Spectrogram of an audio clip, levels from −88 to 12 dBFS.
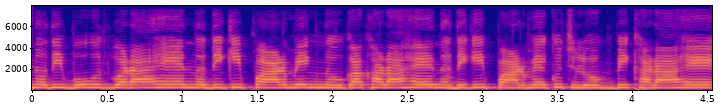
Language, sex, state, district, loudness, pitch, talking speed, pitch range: Hindi, female, Bihar, Samastipur, -13 LUFS, 270 Hz, 275 wpm, 260-275 Hz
